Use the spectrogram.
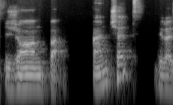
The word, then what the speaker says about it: Banchet: With extensive experience working alongside renowned chefs, he earned accolades such as I believe it's Jean Banchet. Did I say it right? Thank you. Banchet, that's great.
